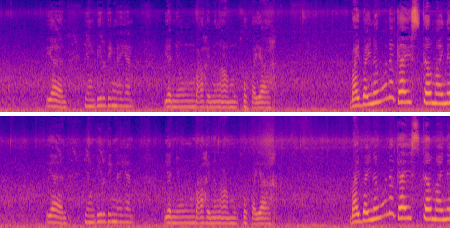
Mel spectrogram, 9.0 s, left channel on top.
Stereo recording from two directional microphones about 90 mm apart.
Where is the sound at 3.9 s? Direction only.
15° right (ahead or behind).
